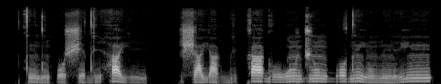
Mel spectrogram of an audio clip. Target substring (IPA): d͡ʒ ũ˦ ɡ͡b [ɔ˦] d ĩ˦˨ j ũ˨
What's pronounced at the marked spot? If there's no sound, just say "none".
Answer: o˦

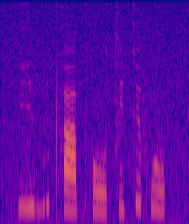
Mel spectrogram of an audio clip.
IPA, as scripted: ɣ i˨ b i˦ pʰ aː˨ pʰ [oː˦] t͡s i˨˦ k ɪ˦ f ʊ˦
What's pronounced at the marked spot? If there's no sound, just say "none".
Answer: oː˨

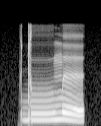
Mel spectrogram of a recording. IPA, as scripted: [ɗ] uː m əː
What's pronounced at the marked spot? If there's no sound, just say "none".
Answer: d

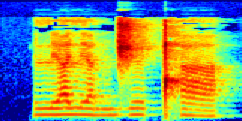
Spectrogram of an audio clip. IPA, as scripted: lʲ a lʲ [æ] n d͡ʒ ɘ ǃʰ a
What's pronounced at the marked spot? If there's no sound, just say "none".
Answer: a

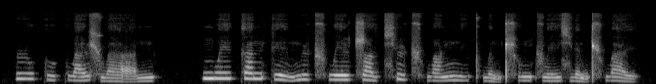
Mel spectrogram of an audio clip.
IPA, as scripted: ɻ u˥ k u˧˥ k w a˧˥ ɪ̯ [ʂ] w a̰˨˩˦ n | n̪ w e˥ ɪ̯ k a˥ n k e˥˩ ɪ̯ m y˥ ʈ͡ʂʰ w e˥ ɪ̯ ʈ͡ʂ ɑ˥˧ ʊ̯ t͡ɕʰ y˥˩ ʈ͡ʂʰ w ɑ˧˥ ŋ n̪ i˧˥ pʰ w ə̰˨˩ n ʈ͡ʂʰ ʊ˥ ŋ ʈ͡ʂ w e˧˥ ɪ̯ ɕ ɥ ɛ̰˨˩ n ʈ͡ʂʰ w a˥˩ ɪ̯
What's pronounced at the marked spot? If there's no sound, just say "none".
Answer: ʂ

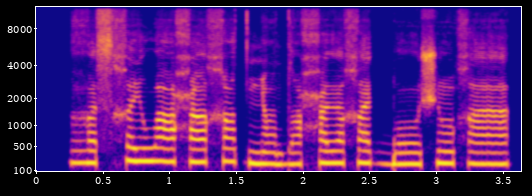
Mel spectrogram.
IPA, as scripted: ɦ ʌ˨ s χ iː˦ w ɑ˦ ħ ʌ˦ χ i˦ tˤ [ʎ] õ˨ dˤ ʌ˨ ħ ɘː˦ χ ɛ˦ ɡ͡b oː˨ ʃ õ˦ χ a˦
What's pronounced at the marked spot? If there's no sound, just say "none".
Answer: ɲ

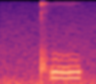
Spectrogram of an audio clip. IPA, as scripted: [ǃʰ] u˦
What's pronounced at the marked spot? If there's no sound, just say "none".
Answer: kʰ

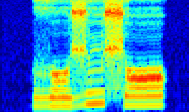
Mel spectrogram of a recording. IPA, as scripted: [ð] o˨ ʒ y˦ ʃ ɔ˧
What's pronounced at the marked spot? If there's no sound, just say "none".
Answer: ð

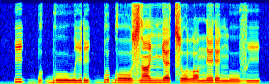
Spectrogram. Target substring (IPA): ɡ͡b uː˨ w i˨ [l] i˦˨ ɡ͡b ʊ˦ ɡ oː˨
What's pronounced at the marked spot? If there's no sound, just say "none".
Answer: ɾ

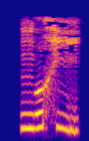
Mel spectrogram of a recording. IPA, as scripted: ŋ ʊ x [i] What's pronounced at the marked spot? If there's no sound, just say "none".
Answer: i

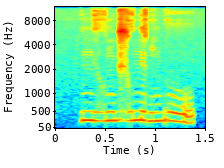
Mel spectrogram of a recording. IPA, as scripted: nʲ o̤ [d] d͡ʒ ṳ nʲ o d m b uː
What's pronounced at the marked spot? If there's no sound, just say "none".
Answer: n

